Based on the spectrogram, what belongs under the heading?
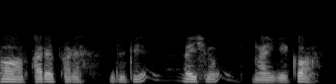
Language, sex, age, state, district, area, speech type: Manipuri, male, 30-45, Manipur, Chandel, rural, conversation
